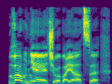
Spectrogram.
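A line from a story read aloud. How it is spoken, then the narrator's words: Man's cheerful shout. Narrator (Russian): весело закричал носатый дядька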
